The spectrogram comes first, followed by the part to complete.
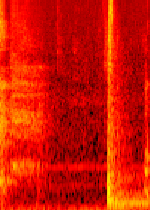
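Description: Glass beer bottle being handled: quiet at first, then one sharp knock about one and a half seconds in, followed by a low rumble.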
